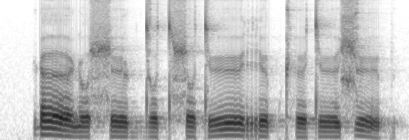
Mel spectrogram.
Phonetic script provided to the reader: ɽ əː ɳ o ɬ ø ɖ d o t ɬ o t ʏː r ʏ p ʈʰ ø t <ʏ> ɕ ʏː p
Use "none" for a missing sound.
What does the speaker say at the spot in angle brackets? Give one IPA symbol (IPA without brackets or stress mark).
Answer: ʏː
